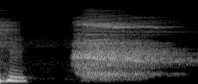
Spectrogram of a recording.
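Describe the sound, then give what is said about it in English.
A brief voiced sound, then a quiet pause before a long, audible cleansing breath, taken in through the nose and pushed out through the mouth, steady and airy like a sigh, fading gently over more than a second. “So there's something called a halo active breath, which is in through the nose and out through the mouth. It's just like a cleansing breath.”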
